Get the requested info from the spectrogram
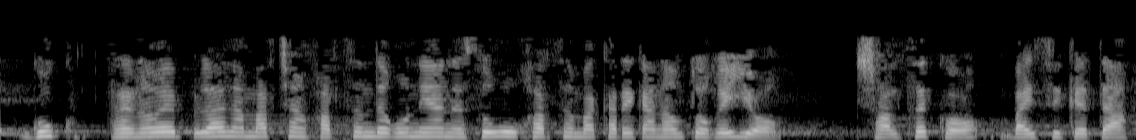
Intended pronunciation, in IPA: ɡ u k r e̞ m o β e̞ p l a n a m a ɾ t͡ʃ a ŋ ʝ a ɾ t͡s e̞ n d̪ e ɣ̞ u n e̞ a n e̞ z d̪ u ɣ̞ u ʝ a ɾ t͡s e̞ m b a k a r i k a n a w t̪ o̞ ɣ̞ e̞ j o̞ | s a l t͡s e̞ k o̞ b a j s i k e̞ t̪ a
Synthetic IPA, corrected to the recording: ɡ u k r e̞ n o β e̞ p l a n a m a ɾ t͡ʃ a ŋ ʝ a ɾ t͡s e̞ n d̪ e ɣ̞ u n e̞ a n e̞ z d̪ u ɣ̞ u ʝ a ɾ t͡s e̞ m b a k a r i k a n a w t̪ o̞ ɣ̞ e̞ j o̞ | s a l t͡s e̞ k o̞ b a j s i k e̞ t̪ a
